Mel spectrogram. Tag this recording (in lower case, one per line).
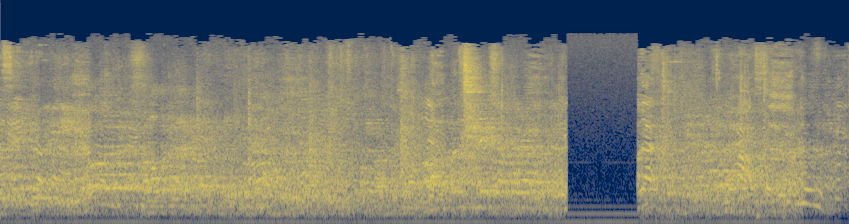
speech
